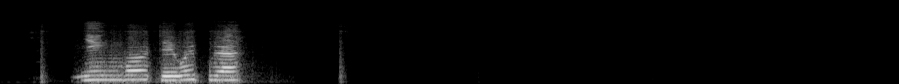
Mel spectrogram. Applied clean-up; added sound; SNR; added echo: neural mask model RNNoise.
